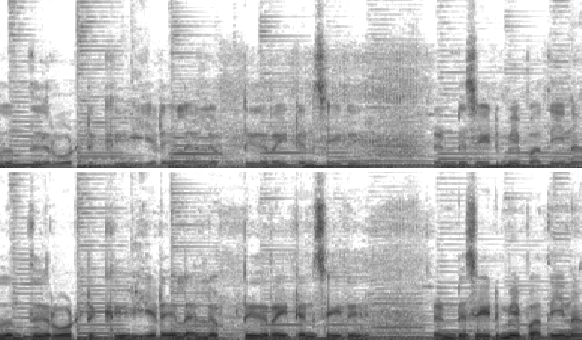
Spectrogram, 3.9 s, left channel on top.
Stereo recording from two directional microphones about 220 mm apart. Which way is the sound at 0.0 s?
30° right (ahead or behind).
